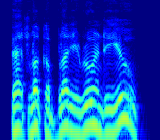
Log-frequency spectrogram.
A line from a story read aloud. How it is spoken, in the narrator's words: Crabb spat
